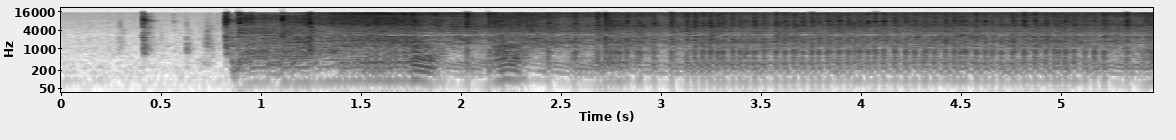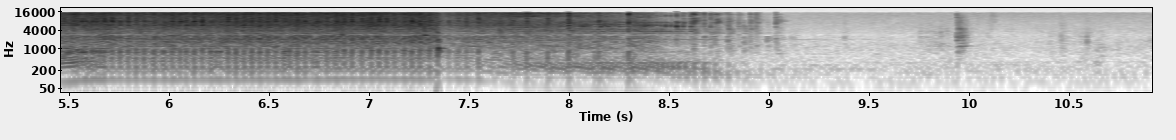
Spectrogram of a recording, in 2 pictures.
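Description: A Husqvarna two-stroke chainsaw comes in suddenly about a second in and runs hard, revved up and down a couple of times. It drops back near the end and dies away.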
